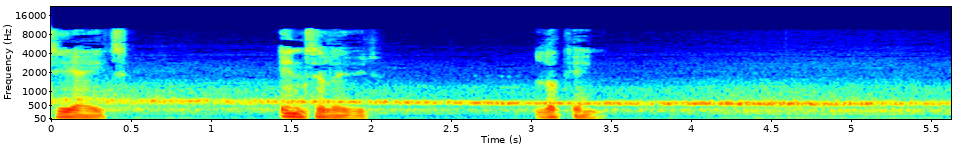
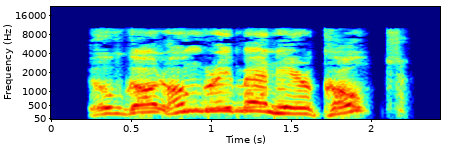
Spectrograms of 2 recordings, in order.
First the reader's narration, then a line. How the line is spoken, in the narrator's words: Cobb called out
